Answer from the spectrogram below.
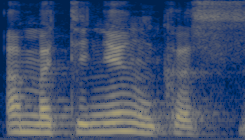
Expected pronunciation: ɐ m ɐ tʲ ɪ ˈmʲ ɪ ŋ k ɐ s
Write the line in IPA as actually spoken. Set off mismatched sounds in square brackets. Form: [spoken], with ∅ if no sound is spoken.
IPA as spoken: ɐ m ɐ tʲ ɪ [ˈnʲ] ɪ ŋ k ɐ s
